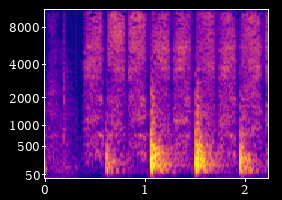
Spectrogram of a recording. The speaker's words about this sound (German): Das legen wir jetzt um den Schleifklotz außen rum und dann kannst du damit einfach mal über die Fläche drüber. Geht's schneller, wenn man drückt? Also je fester man drückt, desto mehr schleift man ab, ja.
